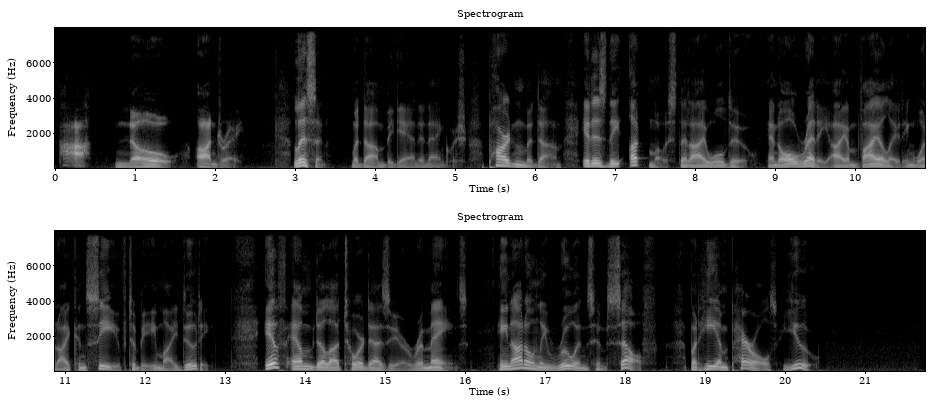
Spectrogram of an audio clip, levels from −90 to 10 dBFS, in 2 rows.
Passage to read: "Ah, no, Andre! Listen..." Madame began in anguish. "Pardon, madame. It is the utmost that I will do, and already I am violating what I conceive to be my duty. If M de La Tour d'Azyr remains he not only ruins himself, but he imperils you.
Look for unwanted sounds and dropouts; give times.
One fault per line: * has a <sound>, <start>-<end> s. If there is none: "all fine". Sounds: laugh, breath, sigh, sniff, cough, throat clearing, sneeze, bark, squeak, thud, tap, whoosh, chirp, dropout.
all fine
